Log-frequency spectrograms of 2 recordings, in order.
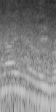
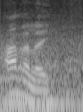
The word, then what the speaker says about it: Annerley: Awkward though, turns out we've been pronouncing Annerley wrong. – What did he say it was? – Annerley. I prefer Annerley.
